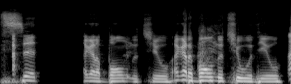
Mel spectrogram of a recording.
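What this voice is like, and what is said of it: Thick put-on Boston accent. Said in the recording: “we're a little too thick here with the Boston accent”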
